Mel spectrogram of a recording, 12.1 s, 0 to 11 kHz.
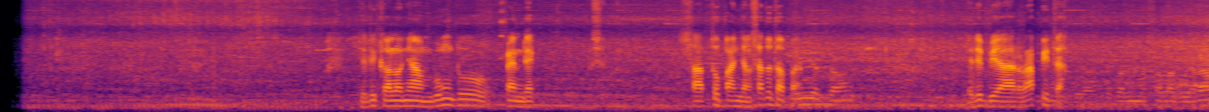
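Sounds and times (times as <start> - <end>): motorcycle engine rumble: 0.2 - 11.9.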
